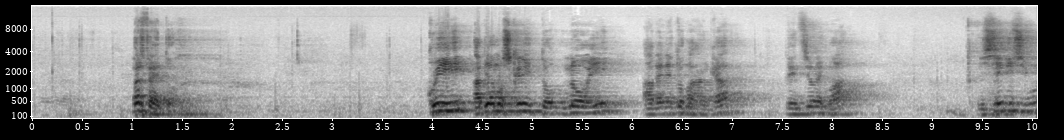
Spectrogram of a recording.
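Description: A man speaks into a microphone, amplified through loudspeakers in a large echoing hall.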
